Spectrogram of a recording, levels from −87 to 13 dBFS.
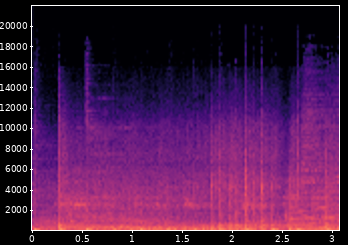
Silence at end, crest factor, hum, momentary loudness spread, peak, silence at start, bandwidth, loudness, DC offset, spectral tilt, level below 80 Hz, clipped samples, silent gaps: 0 s; 14 dB; none; 3 LU; -2 dBFS; 0 s; 15.5 kHz; -18 LUFS; under 0.1%; -5 dB/octave; -22 dBFS; under 0.1%; none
